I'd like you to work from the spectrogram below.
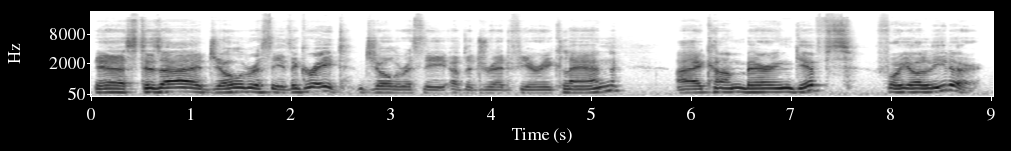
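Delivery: stately, self-important goblin hero; grand proclamation. Acted. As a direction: present yourself pompously to the guards. Hero announces himself to the goblins.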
